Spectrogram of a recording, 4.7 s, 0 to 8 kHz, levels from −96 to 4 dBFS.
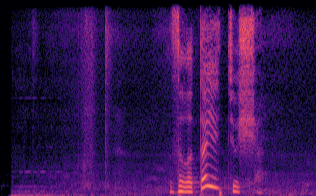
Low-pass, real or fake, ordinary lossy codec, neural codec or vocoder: none; fake; none; codec, 16 kHz, 2 kbps, FunCodec, trained on Chinese and English, 25 frames a second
